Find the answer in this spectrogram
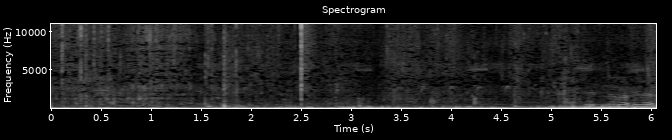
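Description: Pond water sloshing and splashing as men wade and drag a seine net through it. A low rumble lies underneath, with a few sharp clicks.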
